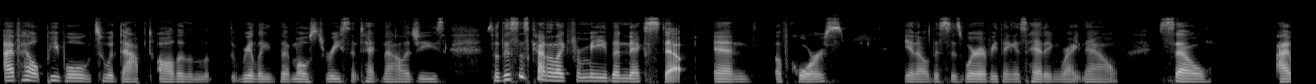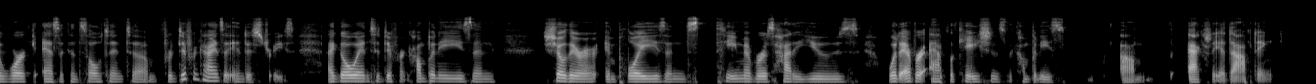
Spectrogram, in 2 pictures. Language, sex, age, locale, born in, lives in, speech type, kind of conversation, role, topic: English, female, 60-64, en-US, United States, United States, conversation, podcast, guest, What aspects of your work bring you the most fulfillment and motivation?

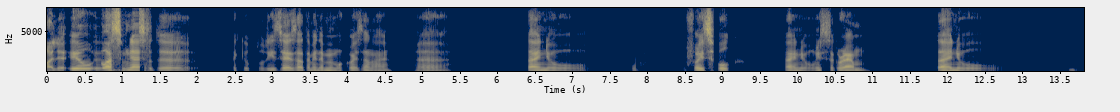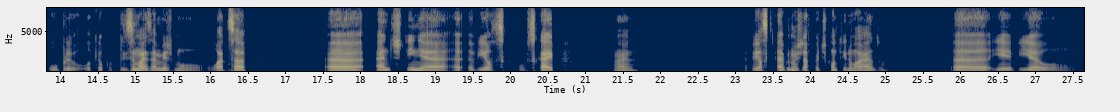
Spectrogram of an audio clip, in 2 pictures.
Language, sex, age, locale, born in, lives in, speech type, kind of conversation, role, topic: Portuguese, male, 45-49, pt-PT, Portugal, Portugal, conversation, unstructured, none, Como a tecnologia ajuda você a se conectar com seus amigos?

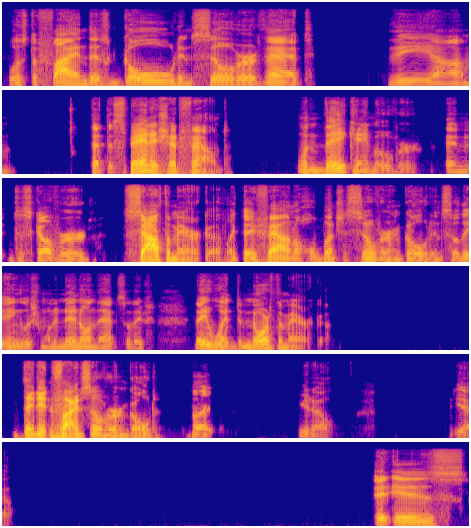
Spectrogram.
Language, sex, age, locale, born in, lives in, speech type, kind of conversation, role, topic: English, male, 30-34, en-US, United States, United States, conversation, podcast, guest, How did your favorite school subject influence who you are today?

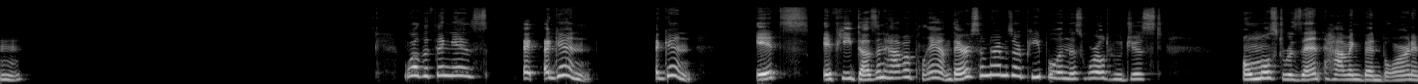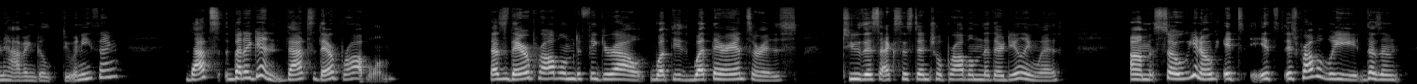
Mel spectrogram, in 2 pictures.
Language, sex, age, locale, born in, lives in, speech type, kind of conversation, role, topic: English, female, 25-29, en-US, United States, United States, conversation, advice, advisor, How do I say no to my friends and family?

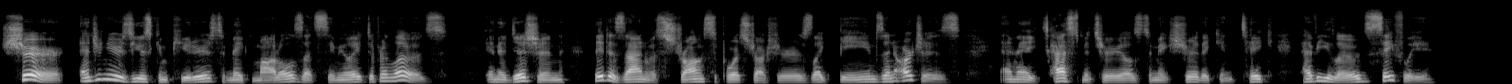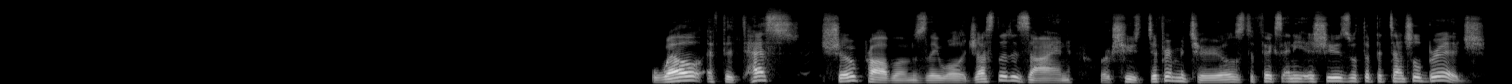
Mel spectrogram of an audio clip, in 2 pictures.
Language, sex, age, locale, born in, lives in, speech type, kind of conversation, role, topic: English, male, 30-34, en-US, United States, United States, read, expert-assistant, expert, How do engineers design safe and efficient bridges?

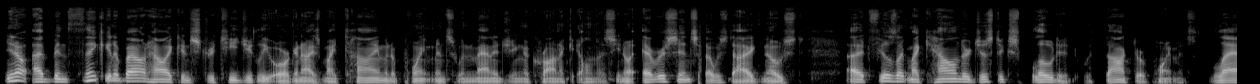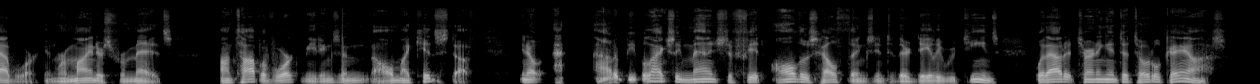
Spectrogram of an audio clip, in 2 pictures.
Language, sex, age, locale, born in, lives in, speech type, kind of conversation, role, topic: English, male, 55-59, en-US, United States, United States, read, expert-assistant, asker, How can I strategically organize my time and appointments when managing a chronic illness?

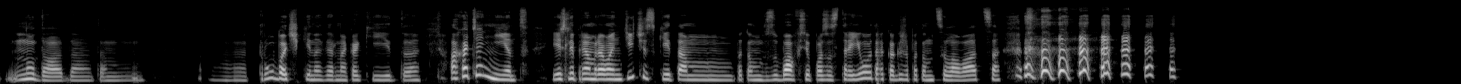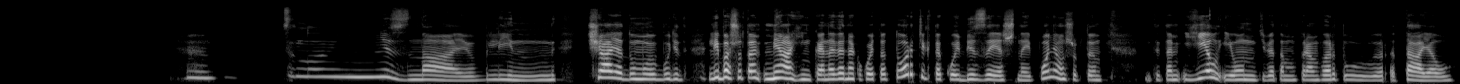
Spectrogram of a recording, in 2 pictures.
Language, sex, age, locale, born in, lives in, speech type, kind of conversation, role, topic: Russian, female, 30-34, ru-RU, Ukraine, Spain, conversation, unstructured, none, Какой сорт чая вы бы выбрали для романтического вечера?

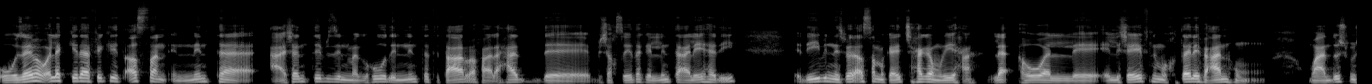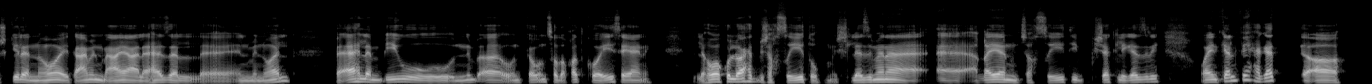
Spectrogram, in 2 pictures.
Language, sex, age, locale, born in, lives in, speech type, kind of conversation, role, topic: Arabic, male, 30-34, ar-EG, Egypt, Egypt, conversation, podcast, guest, إزاي تبني علاقات جديدة لما تنتقل لمدينة جديدة؟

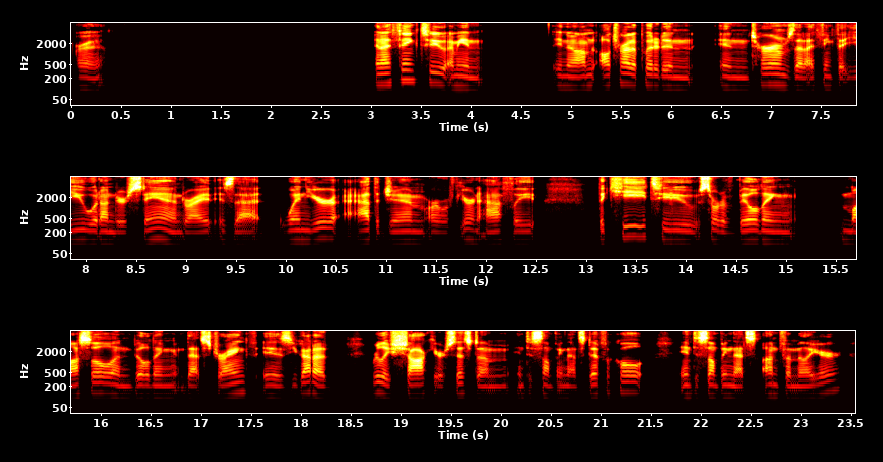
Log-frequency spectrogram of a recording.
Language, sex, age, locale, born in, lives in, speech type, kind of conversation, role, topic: English, male, 30-34, en-US, Germany, United States, conversation, advice, advisor, How can I stop feeling stuck in my repetitive daily routine?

